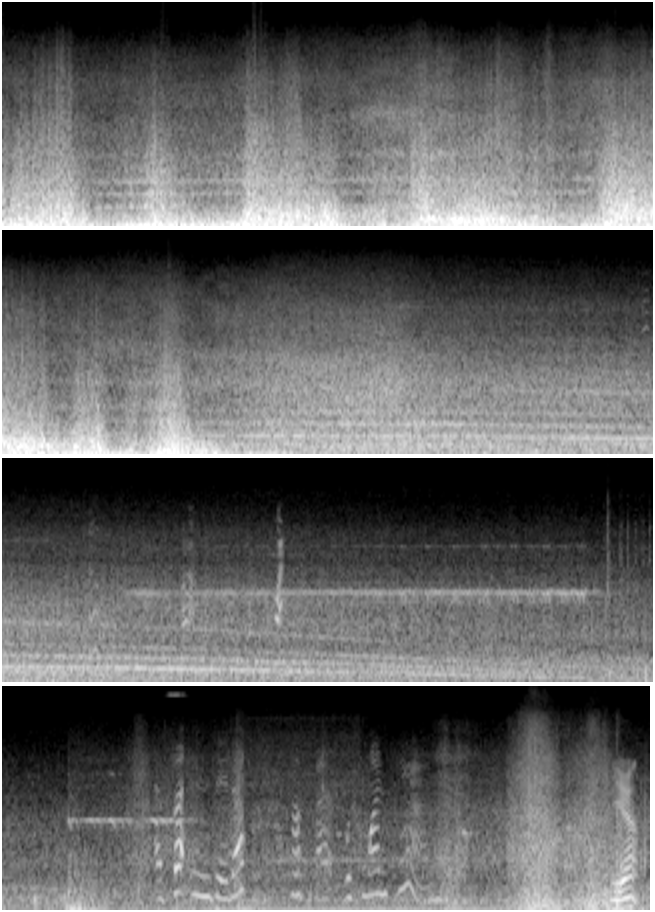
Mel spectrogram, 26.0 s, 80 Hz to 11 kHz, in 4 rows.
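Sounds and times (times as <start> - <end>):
wind buffeting microphone: 0.0 - 17.9.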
